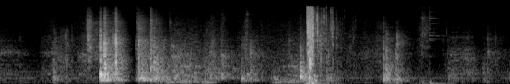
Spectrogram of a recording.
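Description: A man cries out in alarm close by.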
